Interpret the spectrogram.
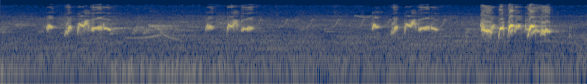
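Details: Sổ bọng song from a red-whiskered bulbul, used to trigger singing in freshly caught birds: four separate warbled phrases roughly every one and a half seconds, the last one loudest and richest.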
